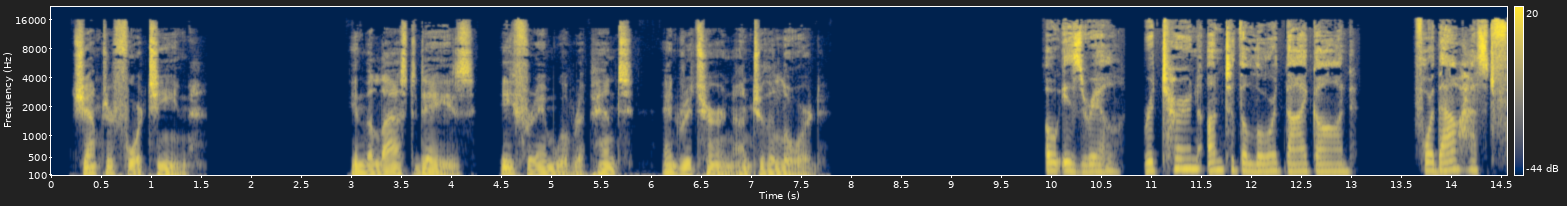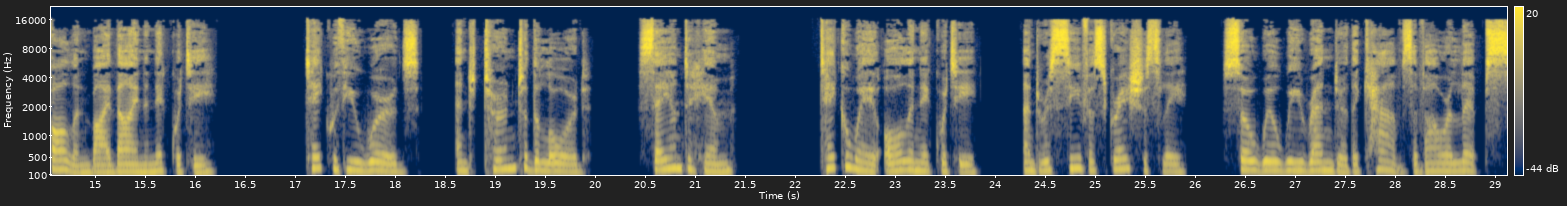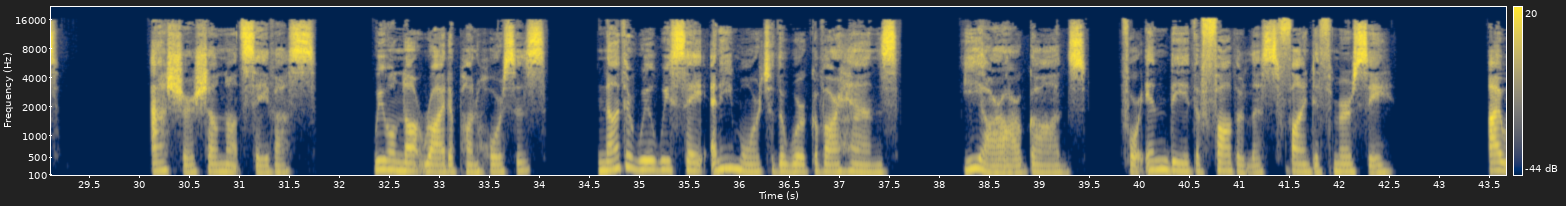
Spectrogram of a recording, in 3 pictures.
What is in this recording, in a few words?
hosea 14 female voice; the old testament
